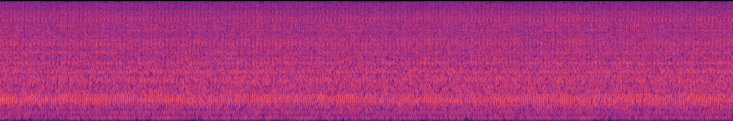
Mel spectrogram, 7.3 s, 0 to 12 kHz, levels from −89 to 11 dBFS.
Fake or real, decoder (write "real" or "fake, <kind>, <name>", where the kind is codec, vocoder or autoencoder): real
